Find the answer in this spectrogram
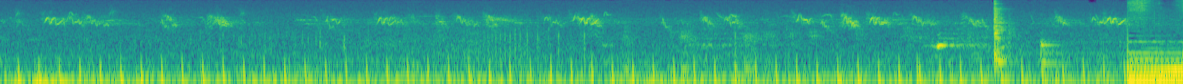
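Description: Small songbirds chirping repeatedly in short high calls over a low rumble, with a single sharp click about five seconds in.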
